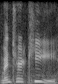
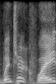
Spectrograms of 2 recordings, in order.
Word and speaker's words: Winter Quay: I called it Winter Quay the entire time until they finally said it was Winter Key, and I was like, oh.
